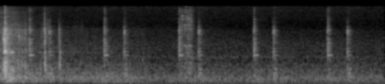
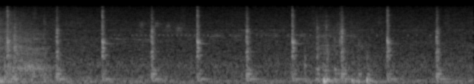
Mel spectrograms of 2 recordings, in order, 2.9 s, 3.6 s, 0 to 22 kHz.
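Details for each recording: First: 1995 Cadillac Fleetwood, left turn signal after being outside in rain: paired relay clicks repeat roughly twice a second, well above normal flasher pace; hyperflash from a broken bulb socket contact. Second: 1995 Cadillac Fleetwood left turn signal after repairing the bulb socket: crisp, even clicks about every third of a second, steady like the right side, no speed-up with brake (previously fast); normal flasher.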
